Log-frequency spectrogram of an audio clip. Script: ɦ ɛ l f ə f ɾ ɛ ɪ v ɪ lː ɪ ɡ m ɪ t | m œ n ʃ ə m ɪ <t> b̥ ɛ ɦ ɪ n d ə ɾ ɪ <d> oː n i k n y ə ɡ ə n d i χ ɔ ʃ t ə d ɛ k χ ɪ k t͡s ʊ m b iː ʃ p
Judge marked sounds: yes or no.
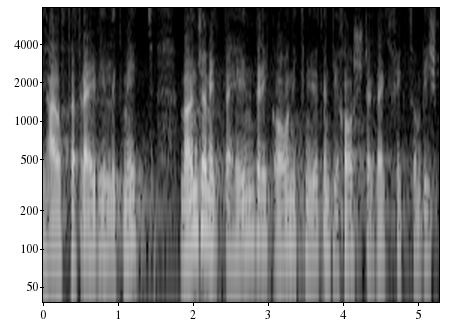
yes, no

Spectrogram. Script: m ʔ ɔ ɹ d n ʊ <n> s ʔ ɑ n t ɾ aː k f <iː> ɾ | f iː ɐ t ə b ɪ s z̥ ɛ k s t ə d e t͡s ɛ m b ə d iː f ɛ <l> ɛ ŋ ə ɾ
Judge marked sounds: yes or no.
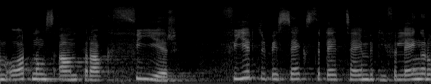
no, yes, yes

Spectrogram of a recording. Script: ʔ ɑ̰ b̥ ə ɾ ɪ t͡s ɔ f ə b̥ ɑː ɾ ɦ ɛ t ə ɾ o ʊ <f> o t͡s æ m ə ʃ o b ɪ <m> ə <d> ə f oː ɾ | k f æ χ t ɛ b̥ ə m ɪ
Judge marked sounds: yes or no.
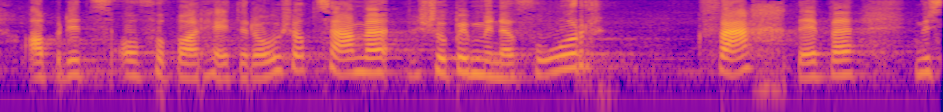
no, yes, no

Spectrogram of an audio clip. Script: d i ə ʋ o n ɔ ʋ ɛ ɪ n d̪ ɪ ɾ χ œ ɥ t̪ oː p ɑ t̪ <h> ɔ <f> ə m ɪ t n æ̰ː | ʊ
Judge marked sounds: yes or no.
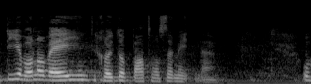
yes, no

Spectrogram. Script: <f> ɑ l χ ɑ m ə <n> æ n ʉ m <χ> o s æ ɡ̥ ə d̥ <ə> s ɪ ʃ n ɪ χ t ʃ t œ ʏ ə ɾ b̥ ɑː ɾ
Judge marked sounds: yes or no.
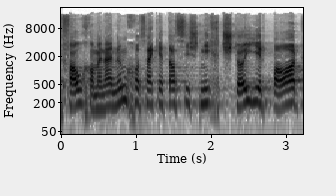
yes, yes, yes, no

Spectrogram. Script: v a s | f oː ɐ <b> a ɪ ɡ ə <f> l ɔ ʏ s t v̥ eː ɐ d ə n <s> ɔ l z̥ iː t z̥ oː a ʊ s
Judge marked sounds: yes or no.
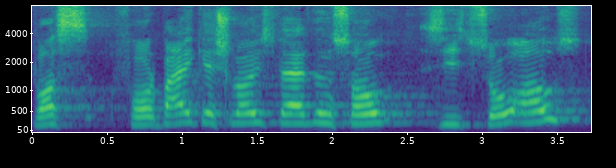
yes, no, no

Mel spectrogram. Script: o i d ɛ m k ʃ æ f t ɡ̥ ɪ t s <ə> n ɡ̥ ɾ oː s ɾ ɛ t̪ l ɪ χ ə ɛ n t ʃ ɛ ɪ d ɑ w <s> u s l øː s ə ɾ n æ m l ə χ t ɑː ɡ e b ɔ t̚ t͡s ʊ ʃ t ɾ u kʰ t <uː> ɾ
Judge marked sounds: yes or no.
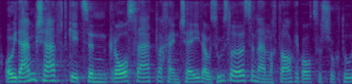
yes, yes, yes

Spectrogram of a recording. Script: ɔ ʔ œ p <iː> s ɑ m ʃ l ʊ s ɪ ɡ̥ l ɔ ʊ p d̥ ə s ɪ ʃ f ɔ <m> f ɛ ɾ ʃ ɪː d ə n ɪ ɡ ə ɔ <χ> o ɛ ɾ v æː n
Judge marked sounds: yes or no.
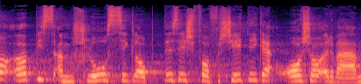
no, no, no

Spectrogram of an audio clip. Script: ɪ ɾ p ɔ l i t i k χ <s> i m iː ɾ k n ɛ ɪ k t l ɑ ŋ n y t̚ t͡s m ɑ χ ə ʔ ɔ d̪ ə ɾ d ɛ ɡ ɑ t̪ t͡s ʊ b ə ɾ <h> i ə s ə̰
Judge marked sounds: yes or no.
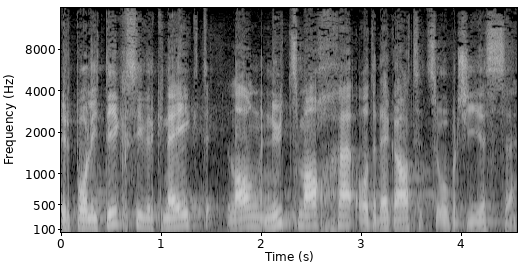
yes, no

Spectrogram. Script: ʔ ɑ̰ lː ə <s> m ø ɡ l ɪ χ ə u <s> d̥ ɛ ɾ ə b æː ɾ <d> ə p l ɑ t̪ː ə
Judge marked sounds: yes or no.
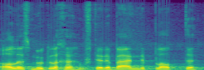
yes, no, no

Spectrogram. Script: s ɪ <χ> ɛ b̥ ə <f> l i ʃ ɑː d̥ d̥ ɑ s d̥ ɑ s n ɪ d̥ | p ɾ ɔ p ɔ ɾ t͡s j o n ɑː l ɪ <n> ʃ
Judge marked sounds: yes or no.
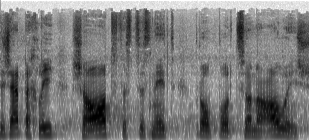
no, no, no

